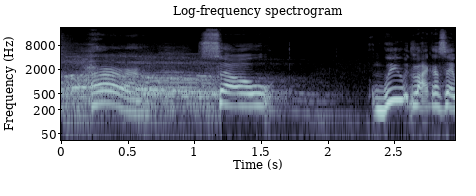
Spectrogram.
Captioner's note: audience exclaiming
